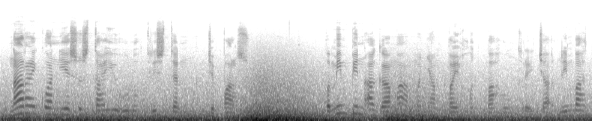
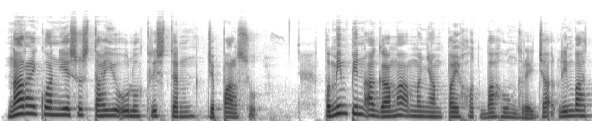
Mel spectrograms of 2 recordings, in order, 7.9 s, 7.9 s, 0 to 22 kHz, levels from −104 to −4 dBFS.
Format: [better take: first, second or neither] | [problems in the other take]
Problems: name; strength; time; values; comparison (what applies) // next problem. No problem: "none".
second | wind noise on the microphone; heavy; 3 dB above the speech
